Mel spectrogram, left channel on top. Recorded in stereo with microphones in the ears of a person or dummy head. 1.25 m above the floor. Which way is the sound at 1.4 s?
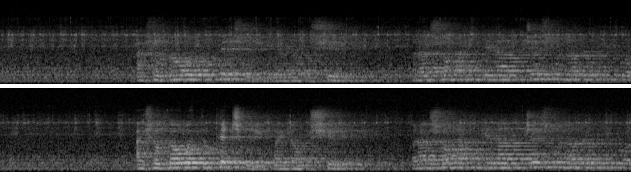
50° right (ahead or behind).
